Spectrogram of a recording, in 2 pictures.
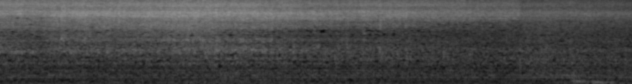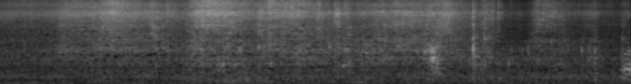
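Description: Yogurt is stirred into pahadi kadhi in a pot, producing soft wet scraping and sloshing with a faint sizzle, steady and close with occasional louder clinks near the end.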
